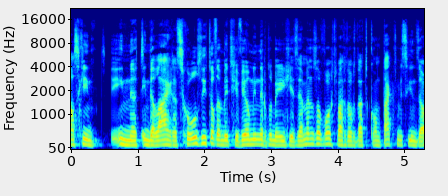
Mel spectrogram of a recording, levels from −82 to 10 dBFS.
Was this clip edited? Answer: yes; 3 cuts; at 1.1 s, 2.2 s, 3.0 s

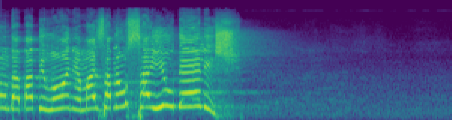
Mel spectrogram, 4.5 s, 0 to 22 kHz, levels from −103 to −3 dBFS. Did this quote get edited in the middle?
yes; 1 cut; at 1.1 s

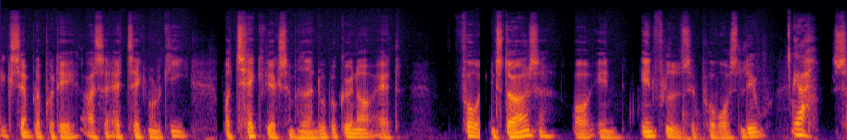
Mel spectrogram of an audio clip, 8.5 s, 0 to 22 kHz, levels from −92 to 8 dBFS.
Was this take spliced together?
yes; 2 cuts; at 2.2 s, 4.8 s

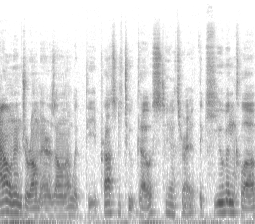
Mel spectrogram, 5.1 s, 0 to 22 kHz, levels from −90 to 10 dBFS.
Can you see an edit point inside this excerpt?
no; 0 cuts

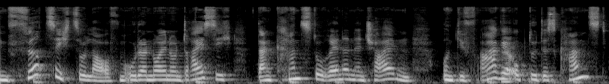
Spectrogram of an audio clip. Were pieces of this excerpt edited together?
no; 0 cuts

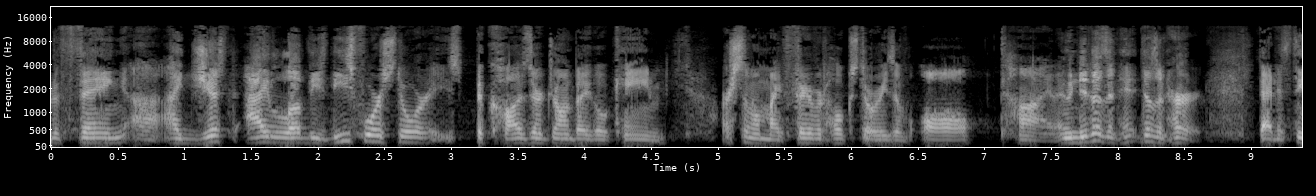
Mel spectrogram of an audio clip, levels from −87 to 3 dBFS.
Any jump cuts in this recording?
no; 0 cuts

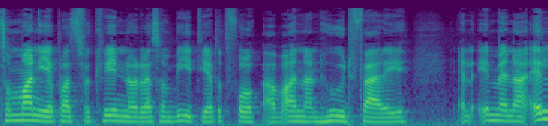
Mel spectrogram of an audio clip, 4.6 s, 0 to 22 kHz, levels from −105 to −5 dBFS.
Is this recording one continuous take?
no; 2 cuts; at 1.8 s, 2.2 s

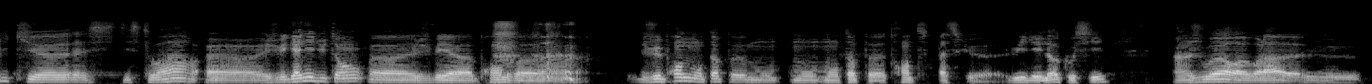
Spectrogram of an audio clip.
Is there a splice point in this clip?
no; 0 cuts

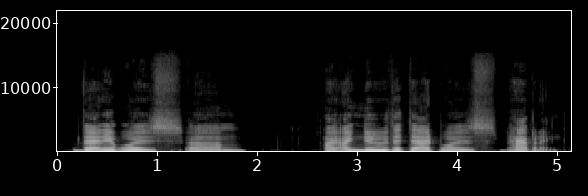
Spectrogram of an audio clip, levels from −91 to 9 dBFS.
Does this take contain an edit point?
no; 0 cuts

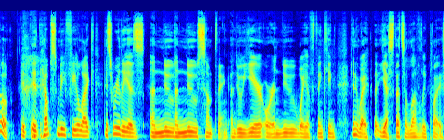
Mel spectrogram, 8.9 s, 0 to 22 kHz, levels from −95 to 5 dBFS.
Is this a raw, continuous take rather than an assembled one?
no; 3 cuts; at 2.0 s, 3.5 s, 7.4 s

